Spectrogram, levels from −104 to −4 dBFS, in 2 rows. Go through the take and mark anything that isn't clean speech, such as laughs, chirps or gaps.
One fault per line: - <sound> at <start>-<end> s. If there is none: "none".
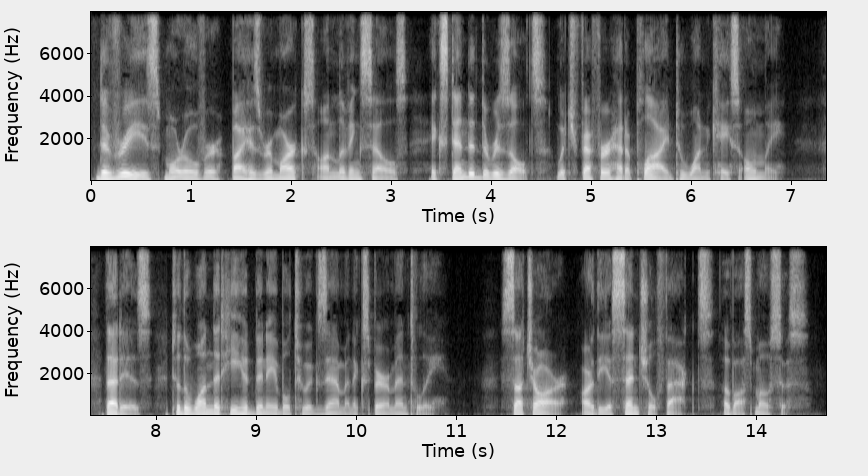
none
